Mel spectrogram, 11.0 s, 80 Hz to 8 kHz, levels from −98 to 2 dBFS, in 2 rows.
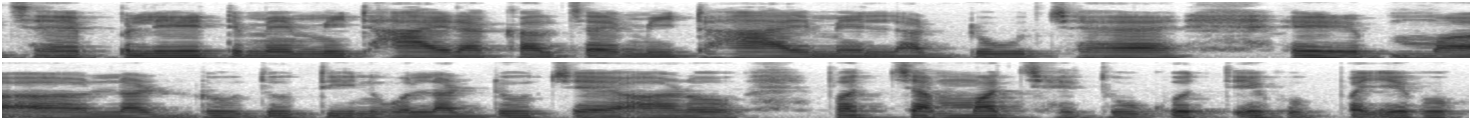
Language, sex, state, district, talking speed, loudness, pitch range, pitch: Maithili, male, Bihar, Samastipur, 110 wpm, -20 LUFS, 105-110 Hz, 105 Hz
